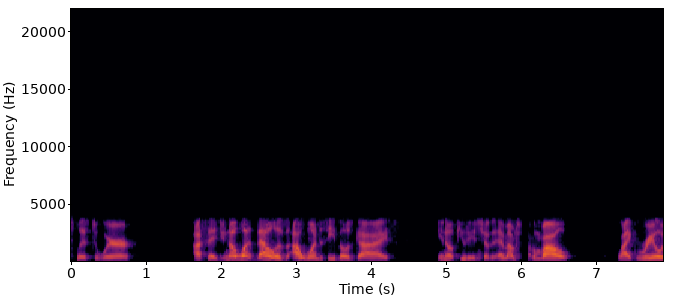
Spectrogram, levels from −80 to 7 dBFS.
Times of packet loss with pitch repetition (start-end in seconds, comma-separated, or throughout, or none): 5.94-6.08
